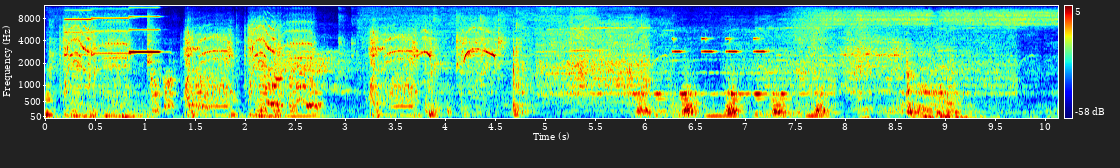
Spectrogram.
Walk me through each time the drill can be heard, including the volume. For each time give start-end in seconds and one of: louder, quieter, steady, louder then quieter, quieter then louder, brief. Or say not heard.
0.0-10.0 quieter.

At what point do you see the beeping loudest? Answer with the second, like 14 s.
1 s.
